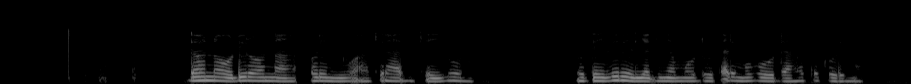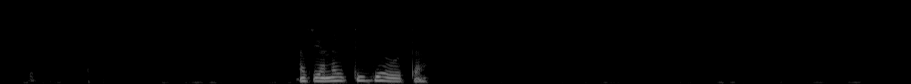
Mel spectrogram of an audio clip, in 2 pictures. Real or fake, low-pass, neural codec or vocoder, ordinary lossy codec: real; 5.4 kHz; none; Opus, 32 kbps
